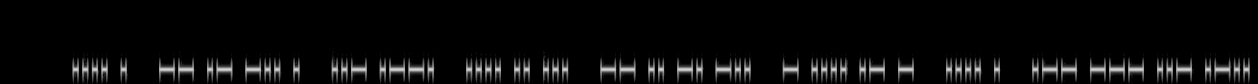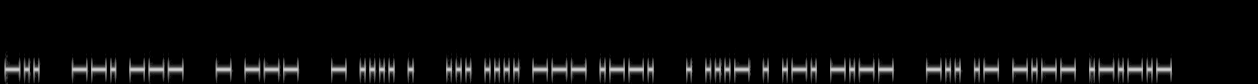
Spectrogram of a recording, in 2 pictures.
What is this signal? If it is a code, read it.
Morse code, heard as a keyed tone, about 25 wpm, 700 Hz. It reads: HE MADE UP HIS MIND THAT HE WOULD GO TO THE SHOP EVERY DAY.
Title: Sentences from Top 1600 Words 25wpm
